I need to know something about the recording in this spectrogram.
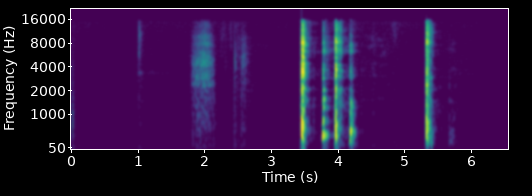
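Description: A person coughing: a quick run of four coughs about three and a half seconds in, then a single cough near the end.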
